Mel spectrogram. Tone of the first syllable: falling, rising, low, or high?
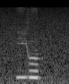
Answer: high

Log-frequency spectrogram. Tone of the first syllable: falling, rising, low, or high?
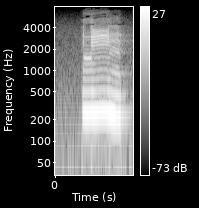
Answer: falling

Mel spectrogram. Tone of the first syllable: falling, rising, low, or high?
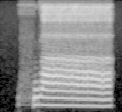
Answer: low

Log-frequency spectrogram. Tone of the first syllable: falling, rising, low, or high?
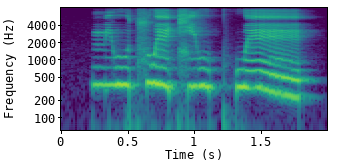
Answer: high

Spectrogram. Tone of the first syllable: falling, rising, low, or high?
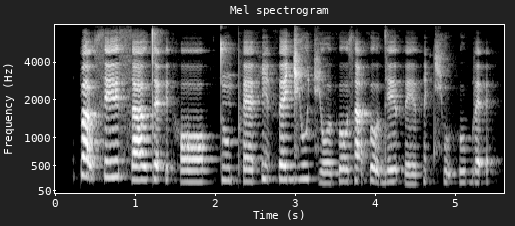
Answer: falling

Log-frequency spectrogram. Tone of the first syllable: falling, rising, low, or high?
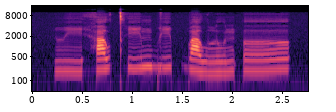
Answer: low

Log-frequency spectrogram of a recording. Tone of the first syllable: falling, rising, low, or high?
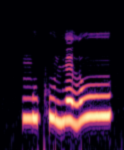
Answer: high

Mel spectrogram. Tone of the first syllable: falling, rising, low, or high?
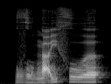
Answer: low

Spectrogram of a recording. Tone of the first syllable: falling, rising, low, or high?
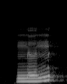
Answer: rising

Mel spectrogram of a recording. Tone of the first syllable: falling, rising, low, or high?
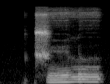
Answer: rising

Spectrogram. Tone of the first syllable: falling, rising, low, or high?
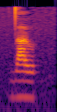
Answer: low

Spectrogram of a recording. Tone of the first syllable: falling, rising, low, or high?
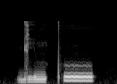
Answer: low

